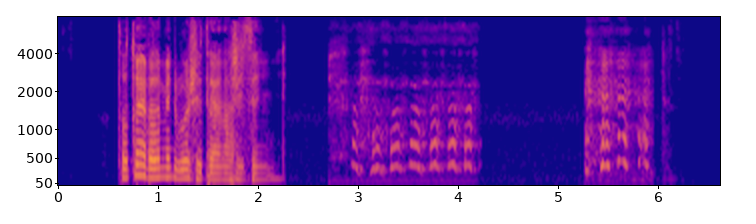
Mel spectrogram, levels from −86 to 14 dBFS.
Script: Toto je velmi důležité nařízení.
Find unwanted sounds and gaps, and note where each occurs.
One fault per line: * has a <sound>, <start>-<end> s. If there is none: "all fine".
* has a laugh, 2.7-4.2 s
* has a laugh, 5.3-6.0 s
